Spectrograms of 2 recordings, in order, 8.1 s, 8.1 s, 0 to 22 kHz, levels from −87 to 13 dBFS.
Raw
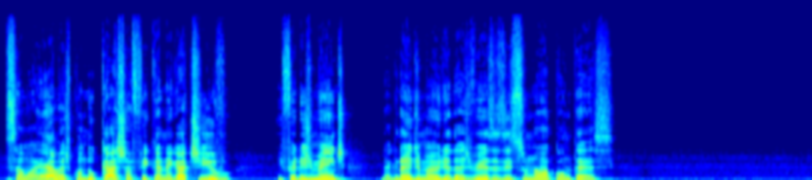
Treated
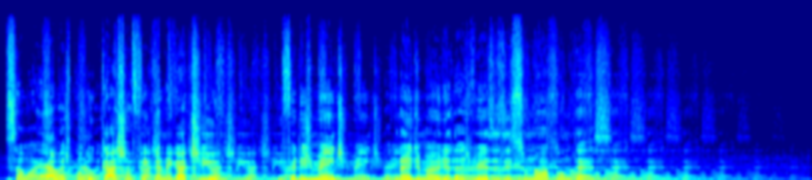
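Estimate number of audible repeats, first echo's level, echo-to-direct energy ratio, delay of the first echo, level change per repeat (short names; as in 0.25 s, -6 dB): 5, -11.5 dB, -10.0 dB, 0.354 s, -5.0 dB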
